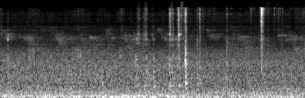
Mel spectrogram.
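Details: Steady low rumble and broadband hiss, with a few faint clicks and no clear animal voice.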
